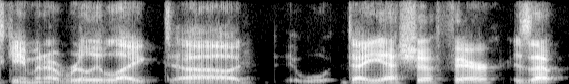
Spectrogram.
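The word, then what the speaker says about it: Dyaisha: Notre Dame Syracuse game and I really liked Daisha Fair. Is that how you say her name? Daisha Fair, the point guard. Deja. She was Deja.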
